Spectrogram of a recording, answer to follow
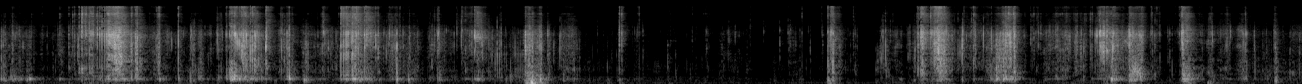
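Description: A plastic courier mailer being picked at and torn open by hand around a cardboard box: irregular crinkling and tearing in clusters, with a quieter pause midway and a couple of short sharp knocks.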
